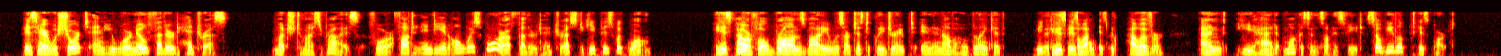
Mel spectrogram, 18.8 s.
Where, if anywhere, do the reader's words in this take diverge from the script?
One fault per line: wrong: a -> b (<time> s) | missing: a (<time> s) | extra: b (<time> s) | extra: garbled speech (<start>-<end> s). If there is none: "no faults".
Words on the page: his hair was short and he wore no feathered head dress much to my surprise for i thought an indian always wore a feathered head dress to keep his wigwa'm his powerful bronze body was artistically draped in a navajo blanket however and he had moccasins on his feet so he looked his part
missing: i (4.9 s)
extra: garbled speech (12.9-14.0 s)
